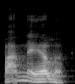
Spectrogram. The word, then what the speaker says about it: panela: penúltima vamos lá pela qual que é a sía tônica panel panela ou panela panela então é a penúltima aí você já sabe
